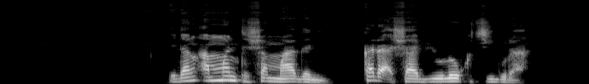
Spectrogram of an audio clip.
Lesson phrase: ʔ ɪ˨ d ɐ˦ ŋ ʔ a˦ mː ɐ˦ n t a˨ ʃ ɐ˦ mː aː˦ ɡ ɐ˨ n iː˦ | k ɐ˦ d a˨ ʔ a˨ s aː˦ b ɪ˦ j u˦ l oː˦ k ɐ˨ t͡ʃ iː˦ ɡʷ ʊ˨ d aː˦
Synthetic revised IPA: ʔ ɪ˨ d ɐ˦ ŋ ʔ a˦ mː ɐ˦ n t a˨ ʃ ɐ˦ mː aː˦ ɡ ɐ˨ n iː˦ | k ɐ˦ d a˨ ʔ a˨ ʃ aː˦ b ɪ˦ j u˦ l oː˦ k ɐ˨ t͡ʃ iː˦ ɡʷ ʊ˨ d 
